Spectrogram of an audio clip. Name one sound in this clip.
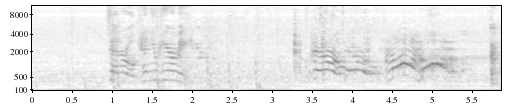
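A young woman calls out anxiously.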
